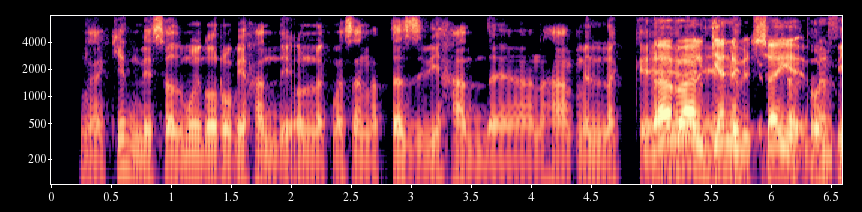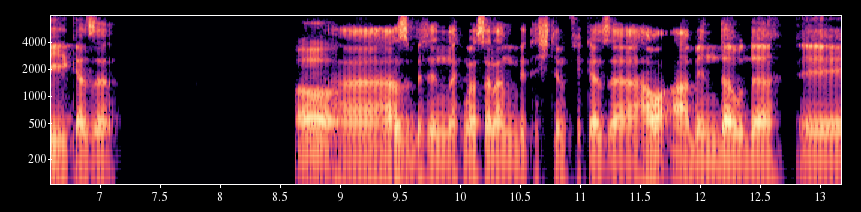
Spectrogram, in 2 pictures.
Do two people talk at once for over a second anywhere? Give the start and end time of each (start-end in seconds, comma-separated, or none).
4.9-6.7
